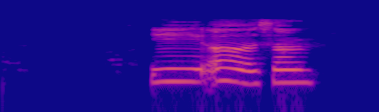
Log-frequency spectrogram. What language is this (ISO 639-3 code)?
zho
